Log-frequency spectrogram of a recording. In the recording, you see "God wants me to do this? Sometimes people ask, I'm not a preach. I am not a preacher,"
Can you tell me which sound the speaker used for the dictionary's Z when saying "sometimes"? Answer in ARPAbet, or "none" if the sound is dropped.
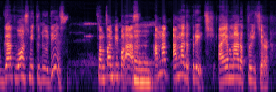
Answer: none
